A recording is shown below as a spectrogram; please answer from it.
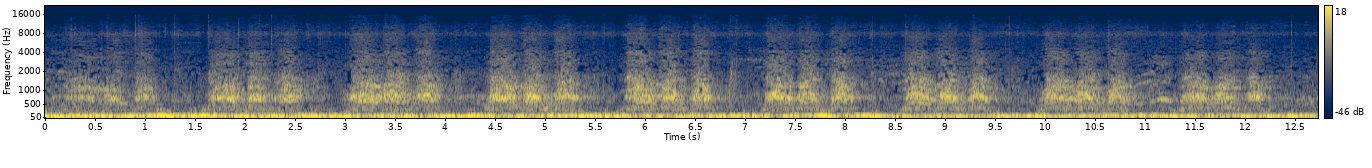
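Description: A large crowd of festival dancers shouting a chant together in celebration, the massed voices rising in a regular beat about once every second and a half, over a steady low rumble.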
